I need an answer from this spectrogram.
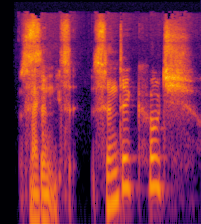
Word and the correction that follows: Synecdoche: How do you pronounce that? Something. – Synecdoche. – Is it Synecdoche, New York? – Yeah.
